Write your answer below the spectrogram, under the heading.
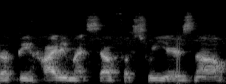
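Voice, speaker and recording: He has a non-native accent. The man speaks at a moderate pace. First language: Portuguese. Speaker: YouTuber and businessman. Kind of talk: livestream Q&A monologue. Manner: casual, halting.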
